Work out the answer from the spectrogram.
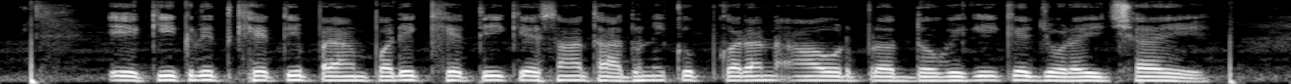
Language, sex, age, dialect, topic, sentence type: Magahi, male, 25-30, Western, agriculture, statement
